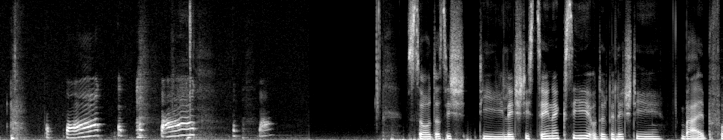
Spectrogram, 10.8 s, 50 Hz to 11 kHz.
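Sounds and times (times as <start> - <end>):
low steady hum: 0.0 - 10.8
chickens clucking: 0.7 - 4.2
speech: 6.3 - 10.8.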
